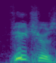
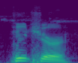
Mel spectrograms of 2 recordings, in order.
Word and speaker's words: Phuture: Futures ball. Future phenoms. And they spell it P H U T U R E.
